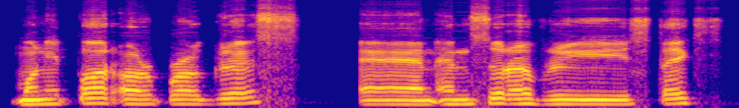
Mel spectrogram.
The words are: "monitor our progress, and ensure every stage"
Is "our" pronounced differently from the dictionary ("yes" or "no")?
no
